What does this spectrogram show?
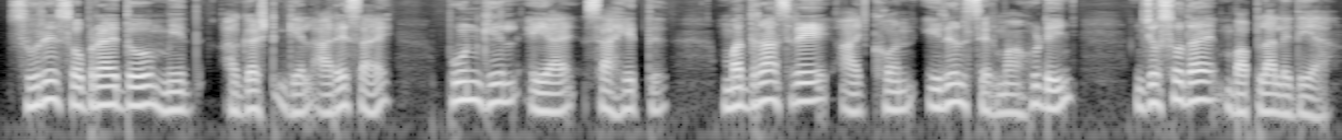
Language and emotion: Santali, neutral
